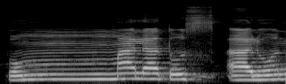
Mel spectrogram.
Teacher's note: नून मुशद्दद पर हमेशा फिर गुन्ना करें होता है तो इसलिए यहाँ पे भी गुन्ना करेंगे। लतुस्अलुन्ना के अंदर भी नून मुशद्दद पर गुन्ना किया, एक अलिफ के बराबर नाक में नून की आवाज़ को ठहराते हुए हमने इसको अदा किया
